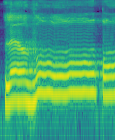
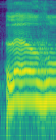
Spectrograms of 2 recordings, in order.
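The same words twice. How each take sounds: First: The melody goes upward. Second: The melody goes downward.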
